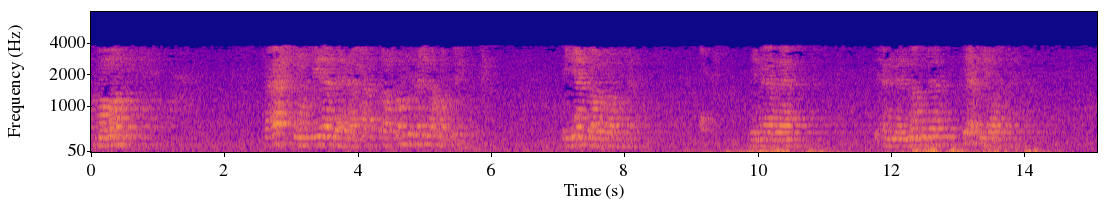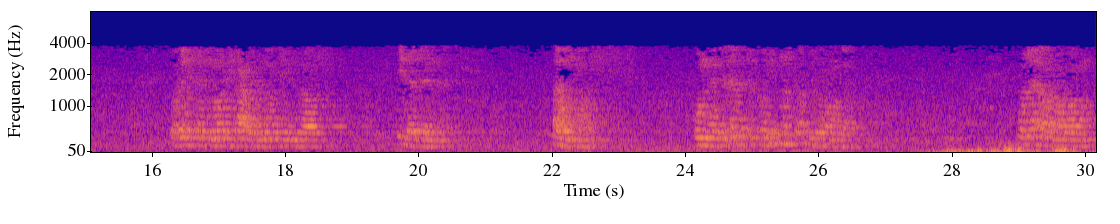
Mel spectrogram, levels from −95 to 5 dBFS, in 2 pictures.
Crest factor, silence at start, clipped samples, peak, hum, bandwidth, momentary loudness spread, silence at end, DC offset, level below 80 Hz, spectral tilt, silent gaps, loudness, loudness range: 20 dB; 0 s; under 0.1%; -12 dBFS; none; 4 kHz; 18 LU; 0 s; under 0.1%; -40 dBFS; -10 dB/octave; none; -31 LUFS; 6 LU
